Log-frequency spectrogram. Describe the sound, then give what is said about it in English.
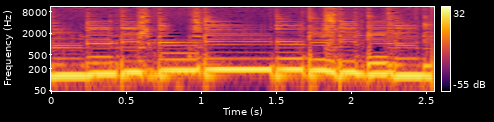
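A major scale is played as a musical demonstration, loud and alone, with distinct notes stepping upward and then coming back down in an even rhythm. “there's this thing called the major scale. You've probably heard of it before. It sounds like this.”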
